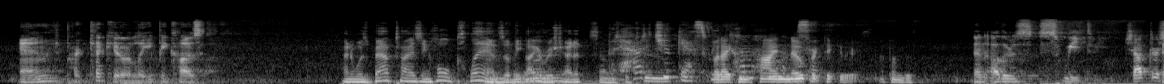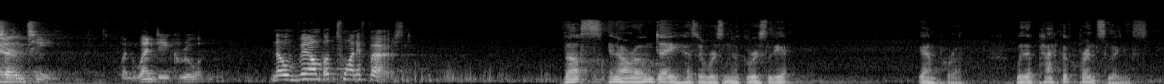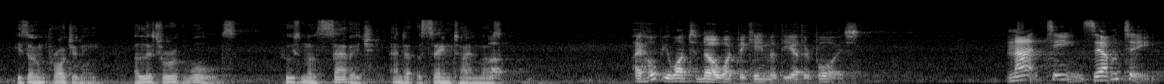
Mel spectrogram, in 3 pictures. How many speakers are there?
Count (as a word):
nine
